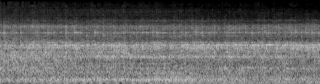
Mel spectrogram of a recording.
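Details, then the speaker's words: 1993 Chevy 2500 turbo 6.5 diesel after fitting a rebuilt DB2 injection pump, which replaced a faulty pump that smoked constantly. Only a small puff of smoke at start-up. Steady, even idle rattle with no misses or stumbles. Normal, clean-running idle. "Little puff of smoke when it first fired off, but nothing like that other guild pump that was just constantly puking smoke. Idle's a lot smoother, a lot healthier."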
